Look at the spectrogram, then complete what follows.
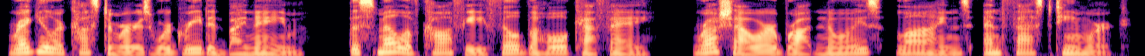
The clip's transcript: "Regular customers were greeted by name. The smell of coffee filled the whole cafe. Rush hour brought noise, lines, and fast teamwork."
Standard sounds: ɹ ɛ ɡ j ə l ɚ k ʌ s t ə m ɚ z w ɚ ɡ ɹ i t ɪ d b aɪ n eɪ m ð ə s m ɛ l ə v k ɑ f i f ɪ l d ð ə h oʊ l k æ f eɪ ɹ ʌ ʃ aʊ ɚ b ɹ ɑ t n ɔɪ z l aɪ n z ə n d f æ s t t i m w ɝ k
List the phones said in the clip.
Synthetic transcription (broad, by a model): ɹ ɛ ɡ j l ɚ k ʌ s t ə m ɚ z w ɚ ɡ ɹ i t ɪ d b aɪ n eɪ m ð ə s m ɛ l ə v k ɑ f i f ɪ l d ð ə h oʊ l k æ f eɪ ɹ ʌ ʃ aʊ ɚ b ɹ ɑ t n ɔɪ z l aɪ n z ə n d f æ s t t i m w ɝ k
